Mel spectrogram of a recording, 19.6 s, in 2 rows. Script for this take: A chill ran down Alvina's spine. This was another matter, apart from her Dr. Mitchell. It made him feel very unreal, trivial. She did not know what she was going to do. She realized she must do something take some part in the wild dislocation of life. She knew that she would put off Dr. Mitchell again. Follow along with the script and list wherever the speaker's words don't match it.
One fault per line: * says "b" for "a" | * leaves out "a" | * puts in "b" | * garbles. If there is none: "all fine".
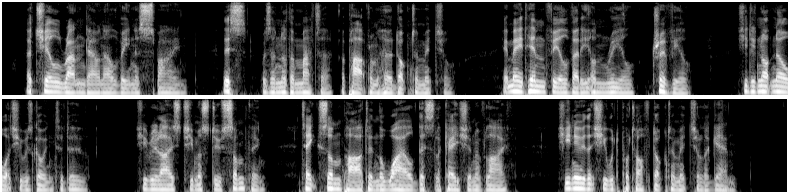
all fine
